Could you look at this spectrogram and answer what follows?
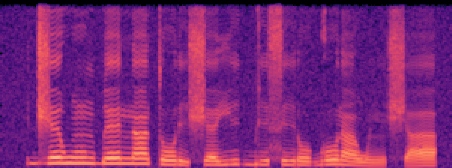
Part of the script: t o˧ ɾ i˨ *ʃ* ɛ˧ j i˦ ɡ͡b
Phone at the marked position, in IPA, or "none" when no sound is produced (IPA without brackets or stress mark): ʃ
